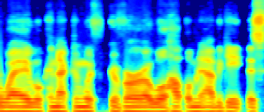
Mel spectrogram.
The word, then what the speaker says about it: Gevura: We'll connect them with Gevura.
